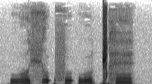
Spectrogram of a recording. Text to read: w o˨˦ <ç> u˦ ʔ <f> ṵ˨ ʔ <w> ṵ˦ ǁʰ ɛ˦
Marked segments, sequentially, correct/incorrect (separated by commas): correct, correct, correct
